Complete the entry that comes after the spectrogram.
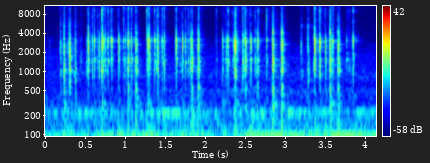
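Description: Fingertips of both hands type quickly on a black AARU custom mechanical keyboard with TTC Speed Silver switches, PBT plastic keycaps, a carbon fibre plate and a hollow case. It produces a dense stream of short, crisp, bright clacks that stop instantly, over a steady low hum underneath.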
